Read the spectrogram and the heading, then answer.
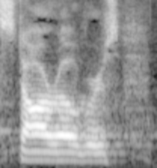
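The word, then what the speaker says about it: *overs: That's how we pronounce it, star overs.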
